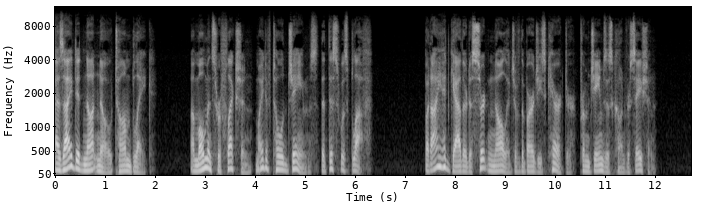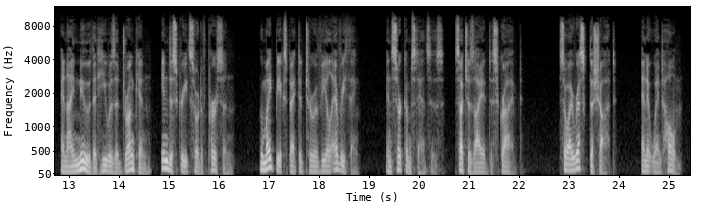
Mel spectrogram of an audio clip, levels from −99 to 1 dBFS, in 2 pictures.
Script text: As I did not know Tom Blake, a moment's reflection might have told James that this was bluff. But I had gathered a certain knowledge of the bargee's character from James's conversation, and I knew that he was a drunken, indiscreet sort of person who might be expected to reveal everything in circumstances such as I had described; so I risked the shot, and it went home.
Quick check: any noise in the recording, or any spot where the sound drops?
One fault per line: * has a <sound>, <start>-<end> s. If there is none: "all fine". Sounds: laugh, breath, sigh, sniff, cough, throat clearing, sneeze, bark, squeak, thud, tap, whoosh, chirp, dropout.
all fine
